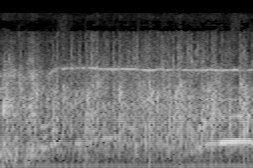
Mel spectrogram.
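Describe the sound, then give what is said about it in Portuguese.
A studio audience at Estúdio SP claps steadily for a DJ guest in a dense, loud wash of applause lasting a few seconds, with faint whistles or cheers cutting through at times. “Estúdio SP, palmas para ela.”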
